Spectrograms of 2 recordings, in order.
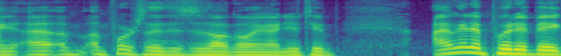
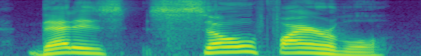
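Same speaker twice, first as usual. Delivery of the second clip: worked-up outrage, high, very slow and drawn out; 7 semitones higher than usual. Ranting about passwords in command-line arguments: getting worked up. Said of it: "I'm getting kinda spun up about that".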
